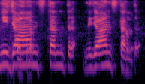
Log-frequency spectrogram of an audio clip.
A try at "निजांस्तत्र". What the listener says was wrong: It's not Nijan. It's not Nakara. It will be Makara only. Nijam. So we'll have to close our lips. So basically, if you split it, it is Granthana Nijan Tatra. Due to a sandhi, it will be changed to Nijams Tatra.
